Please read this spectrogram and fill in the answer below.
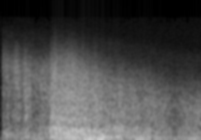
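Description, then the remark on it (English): A deep, rumbling boom swells suddenly and rolls on as a sustained low roar, like heavy thunder rolling through a storm, with no voices present. “Storm's getting worse.”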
